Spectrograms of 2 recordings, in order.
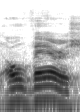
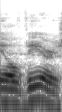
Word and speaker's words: Olvera: from Union Station is Olvera Street o-l-v-e-r-a overest Street some people might say ovira Street but it's spelled o-l-v-e-r-a what's so special about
